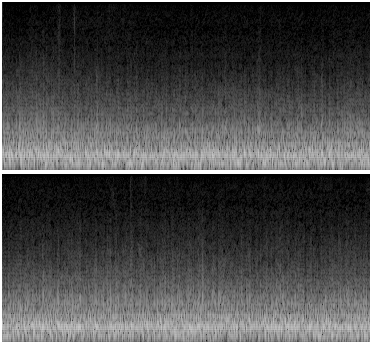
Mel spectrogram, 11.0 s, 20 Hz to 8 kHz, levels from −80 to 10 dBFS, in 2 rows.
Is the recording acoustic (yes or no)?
no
